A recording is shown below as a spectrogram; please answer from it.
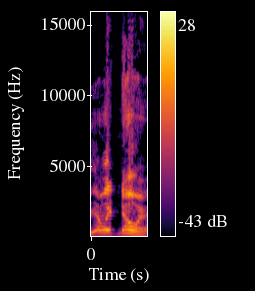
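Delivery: loud, high-pitched laughing disbelief.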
